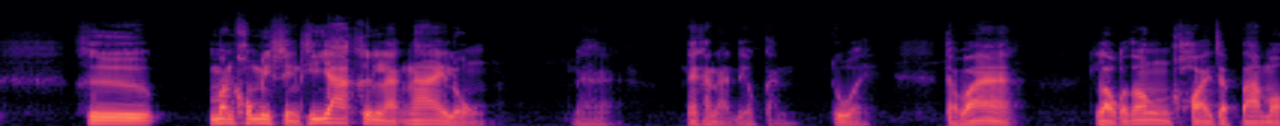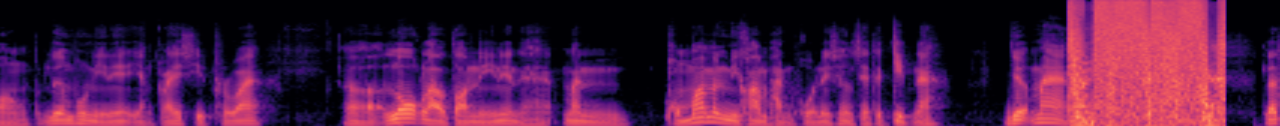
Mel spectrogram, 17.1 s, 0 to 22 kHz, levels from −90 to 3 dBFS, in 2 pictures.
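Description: Speech, and for the last stretch, from 15.65 to 16.69 s, it turns into loud, harsh broadband noise for just over a second. That's samples built from the wrong bytes: the reader is stitching each sample together with its bytes misaligned or swapped, so the jittery low-order bits end up driving the big part of the value. Normal audio picks back up after 16.69 s.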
